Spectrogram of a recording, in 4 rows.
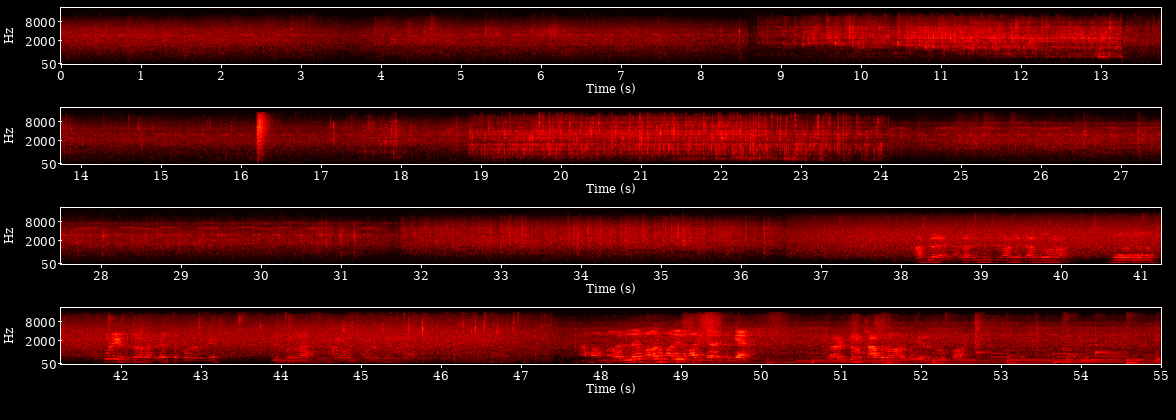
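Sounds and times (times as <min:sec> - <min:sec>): rain falling: 0:00.0 - 0:24.2, 0:31.7 - 0:55.0
sharp click: 0:16.2 - 0:16.5.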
